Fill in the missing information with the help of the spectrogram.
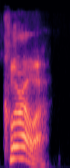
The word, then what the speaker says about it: chlorella: I think some people would do cholera, the infectious disease. I'm saying it wrong. The little green, Chlorella.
